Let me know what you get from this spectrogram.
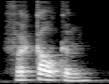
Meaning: to calcify
- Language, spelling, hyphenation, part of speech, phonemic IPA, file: Dutch, verkalken, ver‧kal‧ken, verb, /vərˈkɑlkə(n)/, Nl-verkalken.ogg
